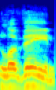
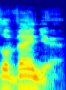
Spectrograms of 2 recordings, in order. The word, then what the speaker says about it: Lavinia: It would work if you pronounced it Levine, but it's Lavinia.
